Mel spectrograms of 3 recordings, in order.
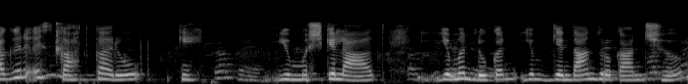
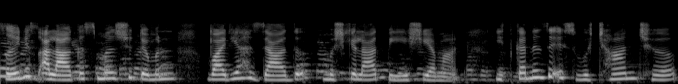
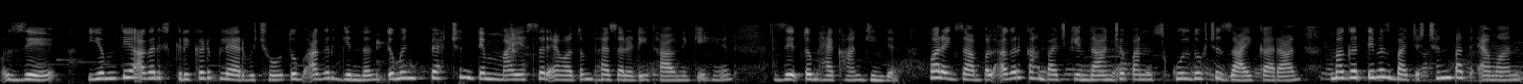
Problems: continuous background conversations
